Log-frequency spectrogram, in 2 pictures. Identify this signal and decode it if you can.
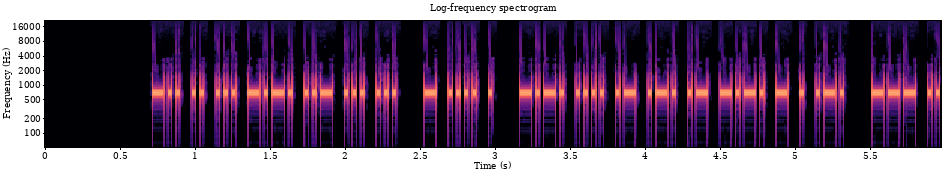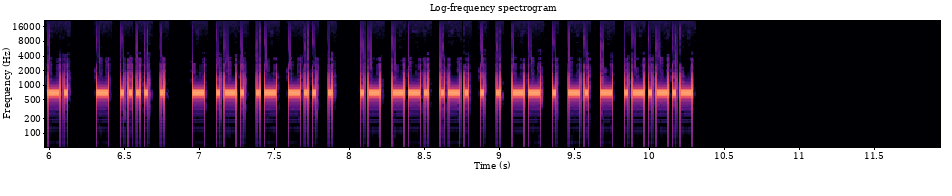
Morse code, heard as a keyed tone, about 44 wpm, 700 Hz. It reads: DISCUSS THE CHARACTER OF THE TRADE AGREEMENT.
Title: Sentences from Top 1500 Words 45wpm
